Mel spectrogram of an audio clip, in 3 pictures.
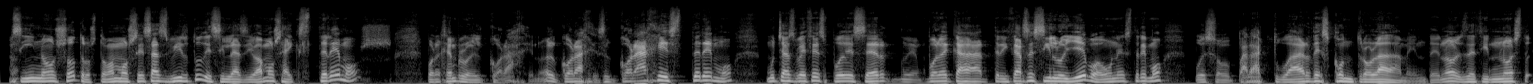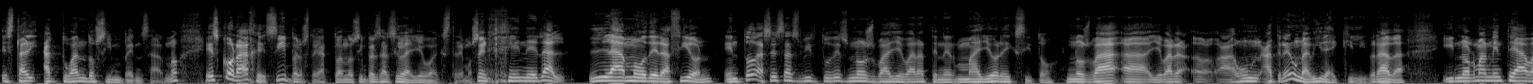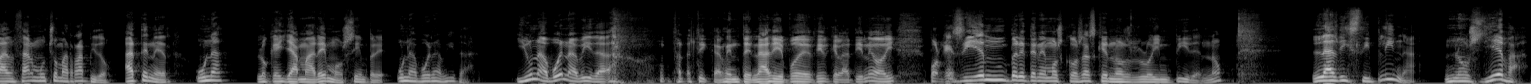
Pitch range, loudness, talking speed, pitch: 120-155 Hz, -25 LUFS, 165 wpm, 135 Hz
